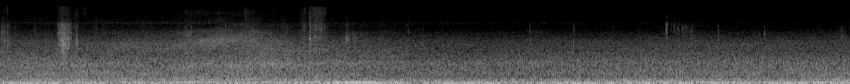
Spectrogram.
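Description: Outdoor background noise: a steady low rumble under a faint even hiss, with a few short clicks in the first few seconds. No chicken calls can be picked out.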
